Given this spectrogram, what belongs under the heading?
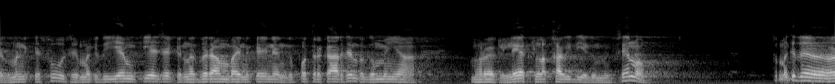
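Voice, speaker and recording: Audience laughter rings through a reverberant hall as a man with a mid-range, fairly bright voice tells funny stories live, and the recording loses its high frequencies. A chatty storyteller, he does his friends' voices whenever he quotes them.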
